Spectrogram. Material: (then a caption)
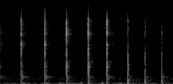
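Wood. Seven quick knocks on the wooden body of a hard-tail electric guitar with a burnt relic finish, each a short, sharp tap heavy in bright high frequencies with almost no ring. The knocks sound hollow, showing the body is hollow inside.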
